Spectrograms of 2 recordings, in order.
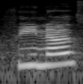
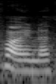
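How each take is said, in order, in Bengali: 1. প্রথম সিলেবলে একটা ছোট 'fi' স্বর আছে। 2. প্রথম সিলেবলে একটা 'fye' ডিফথং আছে। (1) "আমি ফিনান্স বলি না" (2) "আমি তো ফাইন্যান্স বলি, আমার উচ্চারণটা এটাই হয়"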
